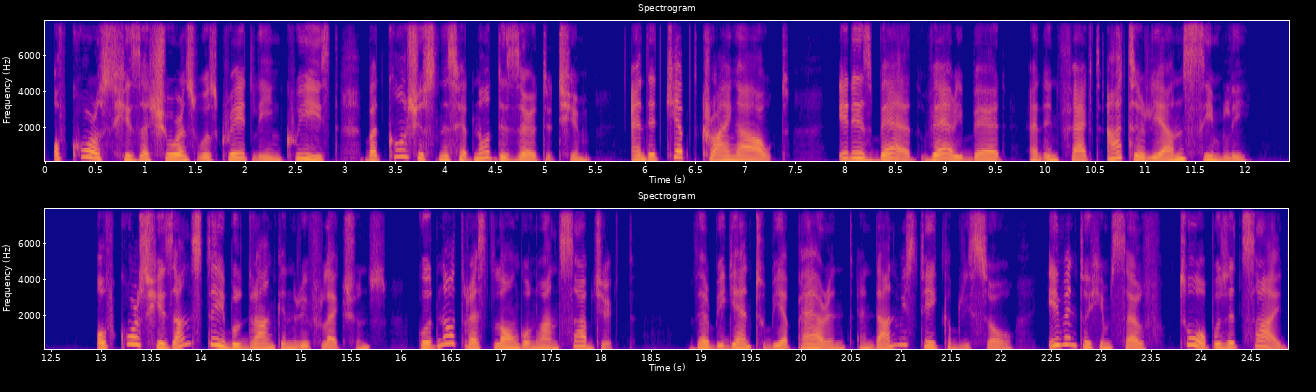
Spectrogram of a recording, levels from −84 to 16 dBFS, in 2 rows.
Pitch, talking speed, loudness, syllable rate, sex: 215 Hz, 135 wpm, -18 LUFS, 4.4 syllables/s, female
